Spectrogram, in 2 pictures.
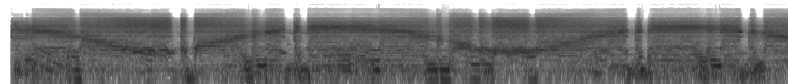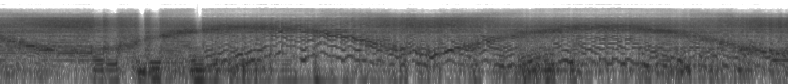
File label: rock riff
